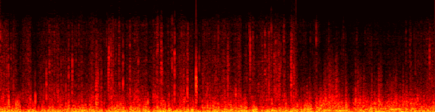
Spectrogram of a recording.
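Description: Mountain bike rolling fast over a rough stone and gravel track, its tyres and frame rattling with a constant patter of small knocks, under heavy wind buffeting on the action-camera microphone.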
